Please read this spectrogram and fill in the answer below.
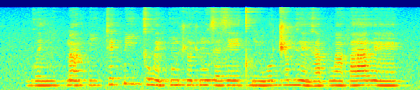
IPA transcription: ɡʷ eː˨ l v i˨ p ɓ ã˨˦ k͡p iː˨ k ɛ˦ k͡p iː˦ ɡ ə˦ w ɛ̃˨ k ũ˦˨ ʃ ɔ̃˧ ʃ ũ˧ z ə˨˦ z eː˧ t ɓ ĩ˨ w o˦ d͡ʒ ɔ˦ n ɣ ɛ̃˨ ɣ a˧ p w ã˦˨ f aː˦ l ɛ̃˦

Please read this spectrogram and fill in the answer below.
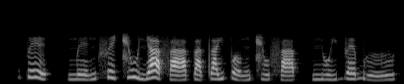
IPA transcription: p e˥˨ | m eː˩˧ ŋ f e˥˨ t͡ɕ uː˥˨ ɲ aː˥˨ f aː˩˧ p a˩˧ t̪ a˧˥ j p ɤː˩˧ ŋ t͡ɕ u˧ f a˧ p̚ | ɲ uː˩˧ j b ɛː˧˥ b ɯː˩˧

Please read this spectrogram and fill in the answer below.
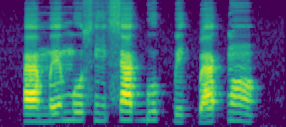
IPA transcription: a˨ m ɛ˨˦ m o˦ s ĩ˧ s a˦ ɡ͡b o˦˨ k͡p e˨ ɡ͡b a˨˦ k͡p ɔ̃˦˨

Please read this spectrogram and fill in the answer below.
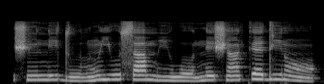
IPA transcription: ʃ ĩ˧ n i˧ d u˨ l ũ˨˦ j u˧ s a˧ m i˨ w o˨ n e˧ ʃ ã˧ k ɛ˦ d i˦ ɾ ɔ̃˦˨

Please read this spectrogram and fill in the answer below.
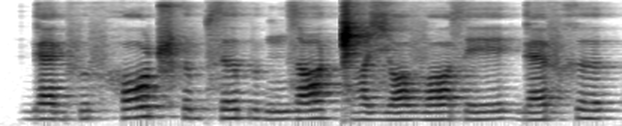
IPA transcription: ɡ æ ɡ f ɵ f h ɔ ʈ͡ʂʰ ə b s ə b ɵ ɡ n z ɑ ɡ ɡ͡ǁ ɑ ʑ ɒ v ɒ s e | ɡ æ f x ə

